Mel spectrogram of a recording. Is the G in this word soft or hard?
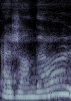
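soft. The G is soft, like a French J. "On va les lire à la française"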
